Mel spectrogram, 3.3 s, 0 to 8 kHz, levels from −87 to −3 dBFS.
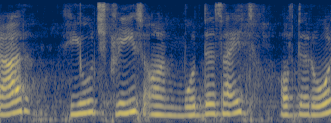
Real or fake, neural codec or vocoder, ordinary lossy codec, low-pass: fake; codec, 16 kHz, 4.8 kbps, FACodec; none; 7.2 kHz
